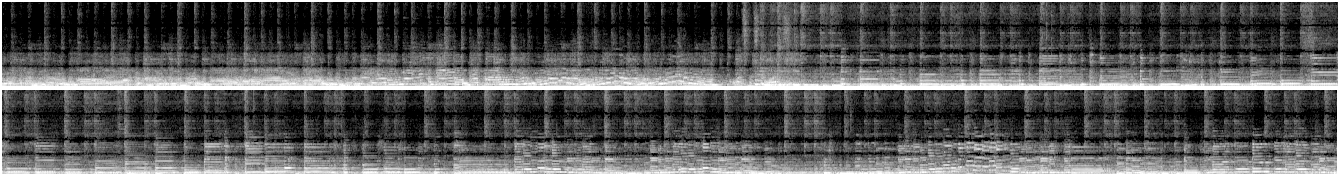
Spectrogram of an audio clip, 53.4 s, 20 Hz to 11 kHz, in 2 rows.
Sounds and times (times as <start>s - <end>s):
Electric guitar: 0.0s - 53.4s
Speech: 14.6s - 16.4s.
